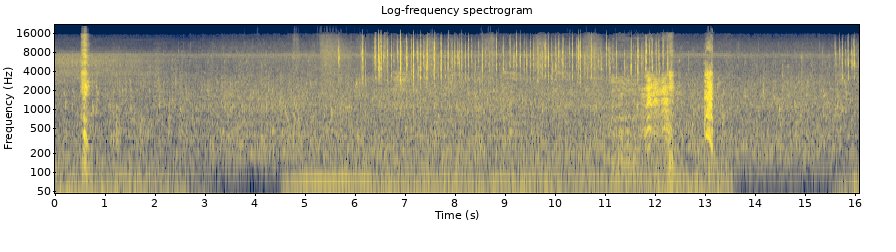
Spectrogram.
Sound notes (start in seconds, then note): 0.5 Dogmouth coughs; 6.1 dice rattling over babbling water; 11.8 Dogmouth grunts angrily; 15.6 Dogmouth panting over rattling dice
